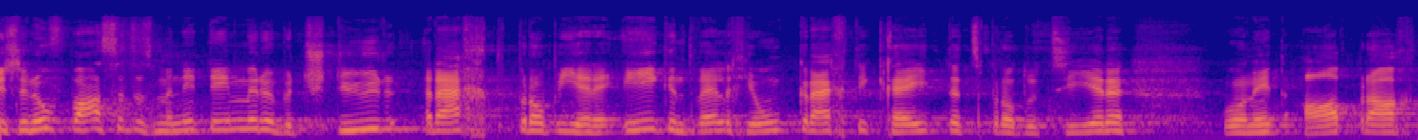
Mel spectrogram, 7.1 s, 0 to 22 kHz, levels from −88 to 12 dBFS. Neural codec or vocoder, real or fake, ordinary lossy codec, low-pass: none; real; none; 14.4 kHz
